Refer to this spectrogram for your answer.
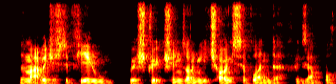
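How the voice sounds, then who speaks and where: Against a quiet background, a man with a Yorkshire accent talks at a fairly quick pace. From Yorkshire, England. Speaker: mortgage advisor and landlord. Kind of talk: casual podcast interview.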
